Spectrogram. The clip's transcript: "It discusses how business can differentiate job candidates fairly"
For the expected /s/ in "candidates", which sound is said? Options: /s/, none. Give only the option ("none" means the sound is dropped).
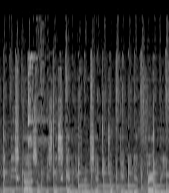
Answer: none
